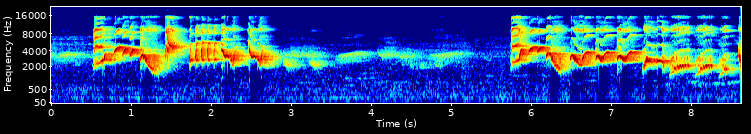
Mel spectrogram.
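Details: Orange-headed thrush song at night, used to provoke other males: dense bursts of jumbled whistles, squeaks and chatter for two seconds, a soft thin whistle during a lull, then another long excited warbling phrase.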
